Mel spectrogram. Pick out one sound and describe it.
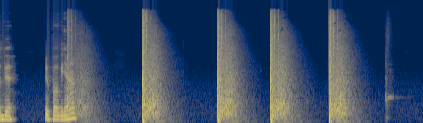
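Rifle shots crack sharply and echo away.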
